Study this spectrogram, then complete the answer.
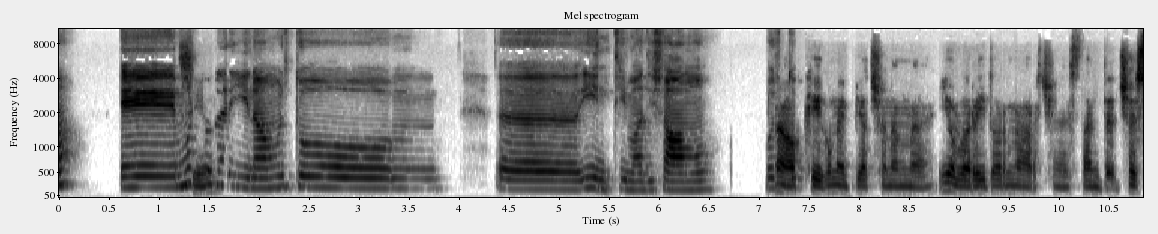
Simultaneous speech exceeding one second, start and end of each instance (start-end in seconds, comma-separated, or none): none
